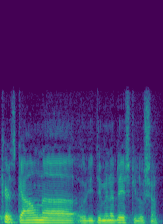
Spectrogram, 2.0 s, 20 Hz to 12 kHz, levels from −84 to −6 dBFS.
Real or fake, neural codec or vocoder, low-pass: fake; codec, 16 kHz, 0.4 kbps, LongCat-Audio-Codec; 7.2 kHz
